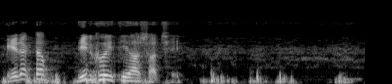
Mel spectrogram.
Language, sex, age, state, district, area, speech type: Bengali, male, 60+, West Bengal, Kolkata, urban, spontaneous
